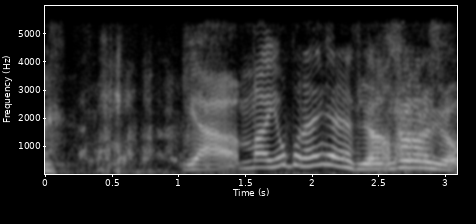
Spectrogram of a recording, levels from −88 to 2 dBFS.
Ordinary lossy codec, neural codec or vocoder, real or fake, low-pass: none; codec, 16 kHz, 4 kbps, X-Codec, HuBERT features, trained on LibriSpeech; fake; 5.4 kHz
